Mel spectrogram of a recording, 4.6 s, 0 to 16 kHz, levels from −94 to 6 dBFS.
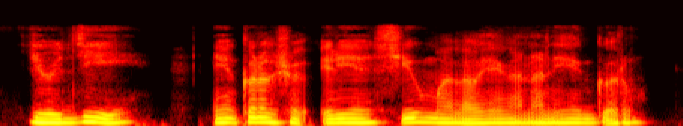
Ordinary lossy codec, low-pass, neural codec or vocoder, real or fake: none; 7.2 kHz; codec, 16 kHz, 2 kbps, X-Codec, WavLM features, trained on Multilingual LibriSpeech; fake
